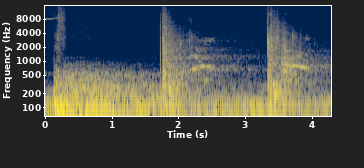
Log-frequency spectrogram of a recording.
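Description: Three loud, sharp 9mm handgun shots ring out, spaced about a second and a half apart, each followed by a ringing, echoing tail over a steady low rumble.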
